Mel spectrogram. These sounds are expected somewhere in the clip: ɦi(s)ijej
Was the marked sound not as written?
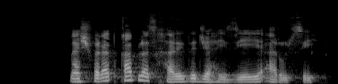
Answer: yes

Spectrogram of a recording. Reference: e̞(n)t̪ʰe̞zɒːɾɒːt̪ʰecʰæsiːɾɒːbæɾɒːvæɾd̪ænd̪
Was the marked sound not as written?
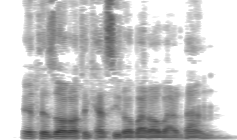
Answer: no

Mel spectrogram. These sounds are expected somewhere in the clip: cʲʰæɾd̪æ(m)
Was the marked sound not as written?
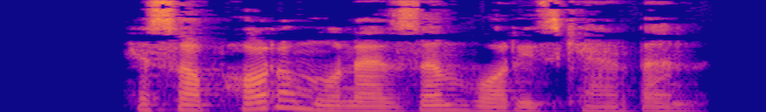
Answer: yes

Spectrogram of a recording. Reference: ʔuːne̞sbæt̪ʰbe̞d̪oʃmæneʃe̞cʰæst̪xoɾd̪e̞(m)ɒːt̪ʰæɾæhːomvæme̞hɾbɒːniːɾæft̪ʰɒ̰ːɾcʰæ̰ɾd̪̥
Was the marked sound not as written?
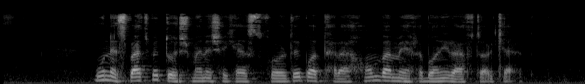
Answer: yes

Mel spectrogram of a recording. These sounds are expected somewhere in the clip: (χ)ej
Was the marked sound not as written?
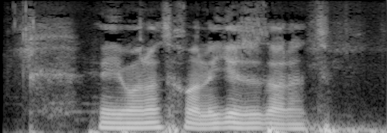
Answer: yes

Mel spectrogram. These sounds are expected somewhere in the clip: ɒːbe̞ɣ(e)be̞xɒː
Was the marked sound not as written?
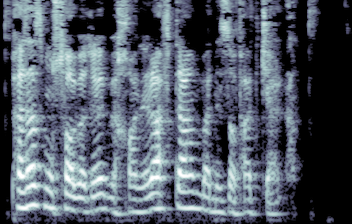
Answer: no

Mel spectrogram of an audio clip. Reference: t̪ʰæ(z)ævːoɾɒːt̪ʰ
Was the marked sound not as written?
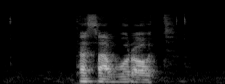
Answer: yes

